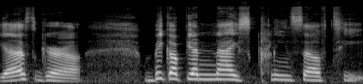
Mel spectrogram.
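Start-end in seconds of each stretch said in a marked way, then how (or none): 1.5-3.6 put-on Jamaican accent. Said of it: "It's the Jamaican accent for me".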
